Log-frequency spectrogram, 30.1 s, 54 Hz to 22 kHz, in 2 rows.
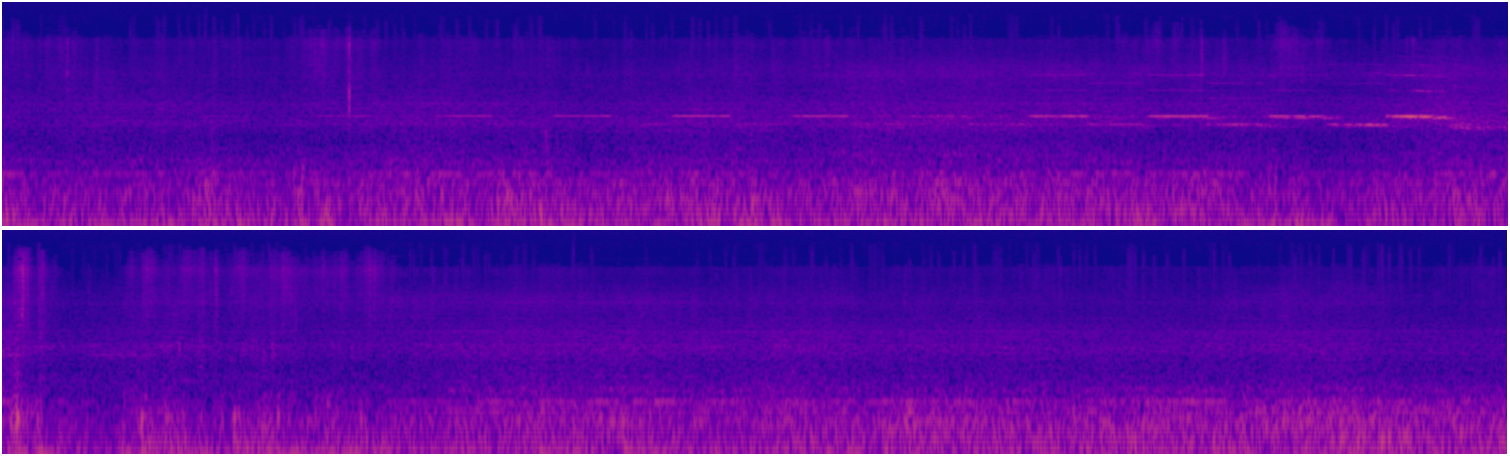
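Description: Steady low road and drive rumble inside the cabin of a Nissan Note e-POWER AUTECH Crossover 4WD in town traffic. A faint two-tone hi-lo emergency-vehicle siren comes in a couple of seconds in, grows louder toward halfway, then fades, with a sharp click just after.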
